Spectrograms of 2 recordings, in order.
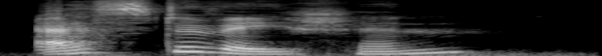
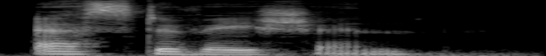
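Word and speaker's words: aestivation: about these three things estivation you can almost imagine that there's no a and just pronounce it with the est sound estivation I've even seen this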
